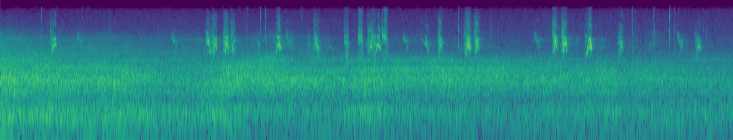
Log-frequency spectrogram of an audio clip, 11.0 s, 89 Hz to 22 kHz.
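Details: Sparrows arriving to be fed on a Tenmangu shrine approach on 12 April 2020 give many quick, high chirps in loose bursts, denser in the second half, over a steady mid-pitched background murmur.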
